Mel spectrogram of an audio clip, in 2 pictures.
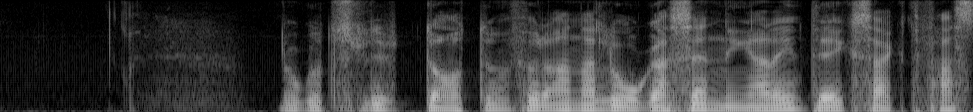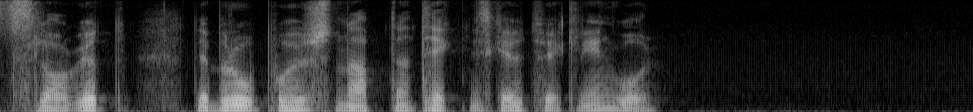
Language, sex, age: Swedish, male, 63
